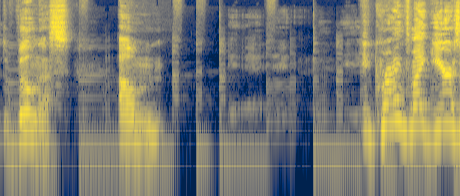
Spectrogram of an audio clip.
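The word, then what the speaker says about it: Vilnius: like purely English speakers pronounce the capital city as Vilas instead of just villus um it grinds my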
